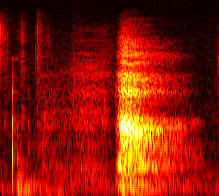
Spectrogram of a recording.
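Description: A man's exasperated sigh into a close microphone: a breathy exhale starting just past halfway and fading out over most of a second. A couple of faint clicks come near the start.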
